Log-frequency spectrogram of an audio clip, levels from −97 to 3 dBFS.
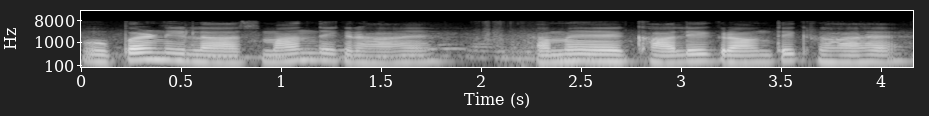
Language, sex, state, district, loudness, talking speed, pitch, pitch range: Hindi, male, Arunachal Pradesh, Lower Dibang Valley, -18 LUFS, 185 wpm, 150 Hz, 140-160 Hz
